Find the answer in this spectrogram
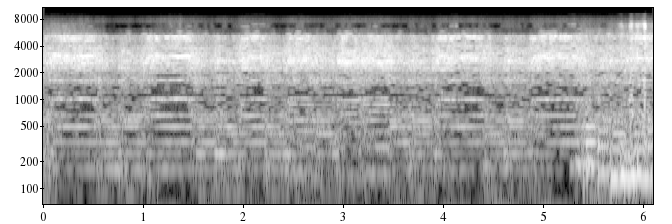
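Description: Rock song recording in an instrumental passage led by guitars, with no singing and the low end pulled back. The full band with bass and drums comes back in, louder, near the end.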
